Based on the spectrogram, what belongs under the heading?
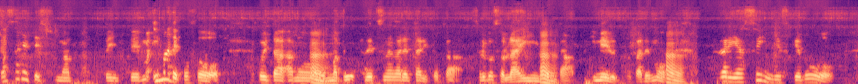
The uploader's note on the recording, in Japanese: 歩きながら1時間、対談する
